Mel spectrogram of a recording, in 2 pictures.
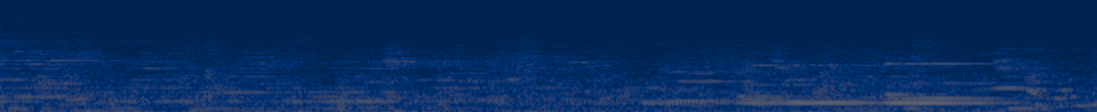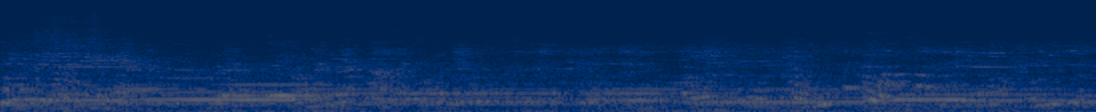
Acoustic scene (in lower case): crowded indoor space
